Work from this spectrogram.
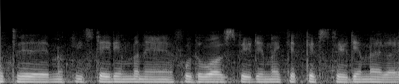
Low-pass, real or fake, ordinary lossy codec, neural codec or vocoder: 5.4 kHz; fake; none; codec, 16 kHz, 1.1 kbps, Voila-Tokenizer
